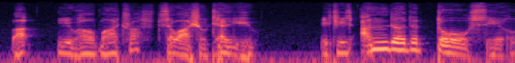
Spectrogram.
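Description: Fairly slow and marked by big pitch swings, this put-on character voice carries a slightly husky edge. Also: man, fairly low pitch for a man.

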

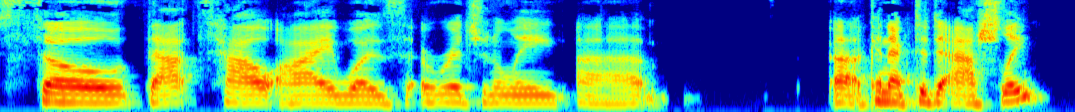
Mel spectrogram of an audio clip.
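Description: A plain, everyday voice with an American accent, fairly even intonation and a fairly slow pace over a quiet background. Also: woman. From United States. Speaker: indoor cycling instructor and performance coach. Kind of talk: interview.

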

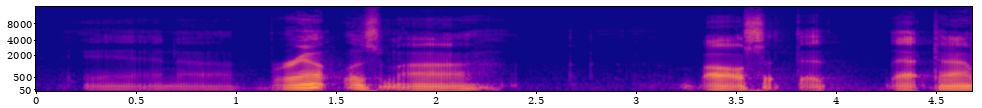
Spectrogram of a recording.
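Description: Very deep and low, this man's voice carries vocal fry and ordinary pitch variation. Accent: Southeast Texas. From Southeast Texas, Port Acres near Port Arthur. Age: 60s. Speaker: church facilities manager. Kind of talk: casual interview. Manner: halting, with many fillers.

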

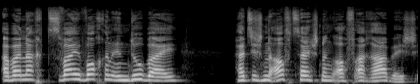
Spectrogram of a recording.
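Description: The speech moves at a fairly slow pace. The recording is very clean, with a silent background. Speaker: comedian, podcast co-host. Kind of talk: casual chat. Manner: low energy.

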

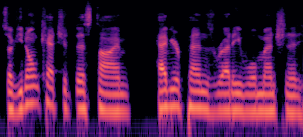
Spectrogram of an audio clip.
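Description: Speaking at a fairly quick pace, a man uses a normal speaking voice at medium pitch. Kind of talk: infomercial-style sales pitch urging listeners to call for a free retirement review. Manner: urgent, pushy call-to-action, pitchy and promotional.

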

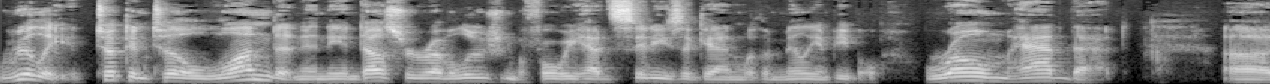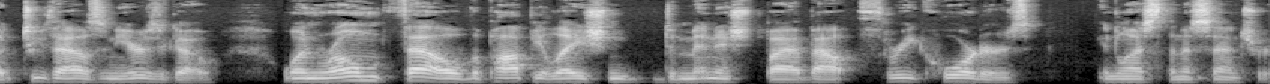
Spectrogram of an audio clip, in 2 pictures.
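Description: With an American accent and a normal speaking voice, a man of medium pitch talks at a fairly quick pace with ordinary pitch variation, recorded very cleanly with a silent background. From US West Coast, Los Angeles. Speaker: philosophy scholar. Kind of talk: interview discussion.

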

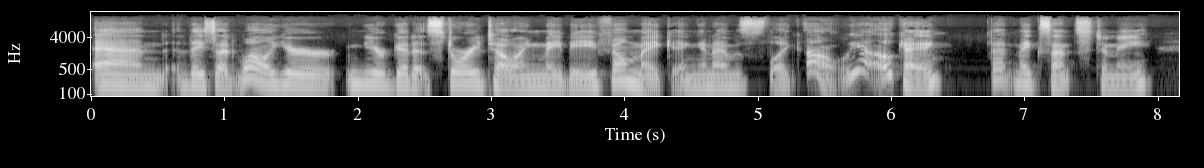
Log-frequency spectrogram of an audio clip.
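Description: An unremarkable speaking voice from a woman with an American accent, medium pitch and ordinary pitch variation at a fairly slow pace, in a very clean recording with a silent background and a dry, close sound with no echo. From US South, South Georgia. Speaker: artist and arts organization director. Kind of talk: interview conversation.

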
